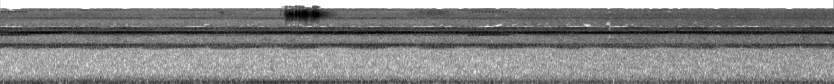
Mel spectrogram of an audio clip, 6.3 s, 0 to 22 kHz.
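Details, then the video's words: Many crickets of a New England summer night, a dense constant high-pitched chirring in layered bands, with one brief brighter insect buzz near the middle and a soft low background hum. "Over 1 Hour Of Tinnitus Masking With Crickets"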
